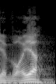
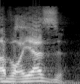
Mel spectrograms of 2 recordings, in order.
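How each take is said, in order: First: The name ends with a vowel sound. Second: The name ends with a z sound. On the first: The speaker calls it right. "on dit Avoria" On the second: The speaker calls it wrong. "On ne dit pas Avoriaz"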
